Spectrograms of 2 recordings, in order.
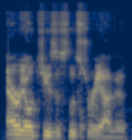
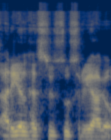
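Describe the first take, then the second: First: The name is said with English pronunciation. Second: The name is said with Spanish pronunciation. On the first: "or in English terms" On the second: "My real name is"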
